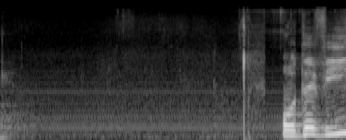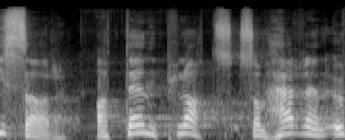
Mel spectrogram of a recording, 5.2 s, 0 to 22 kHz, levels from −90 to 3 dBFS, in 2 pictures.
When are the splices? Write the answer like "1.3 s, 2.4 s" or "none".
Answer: 2.0 s, 3.2 s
